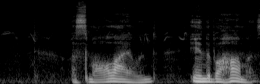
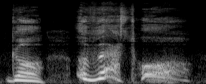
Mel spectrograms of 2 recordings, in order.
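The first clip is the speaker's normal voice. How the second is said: slow, much higher Jamaican cry; Jamaican accent shout; 9 semitones higher, 6 dB louder, much slower than usual. Acted. Kofi sends the boy off, loud Jamaican cry. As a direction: shoo him off in patois. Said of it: "heavy accent".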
